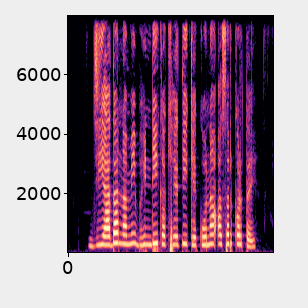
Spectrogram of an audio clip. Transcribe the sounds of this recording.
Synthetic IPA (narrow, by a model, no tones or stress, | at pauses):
d͡ʒijad̪anəmibʱiɳɖikekʰet̪ikekonaʔəsəɾkəɾt̪əj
